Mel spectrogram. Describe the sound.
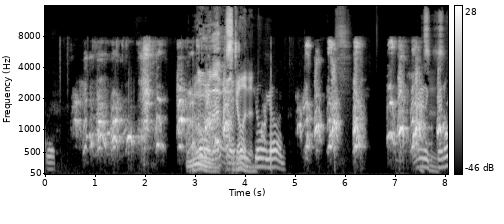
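A dog barks and yips in a quick cluster of sharp, high-pitched bursts, loud, with people talking before and after.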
